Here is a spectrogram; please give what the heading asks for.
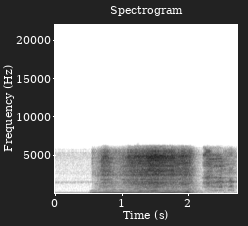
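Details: Worcester Greenstar ZWBR 7-28 HE Plus gas boiler gives a sudden loud, low buzzing rumble held over a second then fading, during the morning routine; ongoing over a year, began after fan assembly replacement, engineers have not fixed it.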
